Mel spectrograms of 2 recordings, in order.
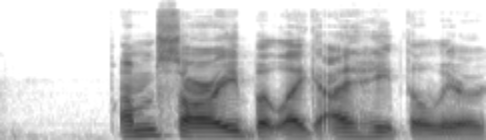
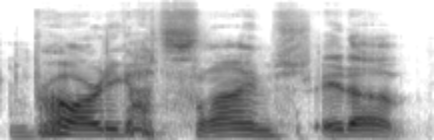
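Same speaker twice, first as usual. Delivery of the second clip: higher and louder, hyped; excited loud reaction; 4 semitones higher, 6 dB louder than usual. Real, not acted. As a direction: call it out with glee. Amused reaction to gift.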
